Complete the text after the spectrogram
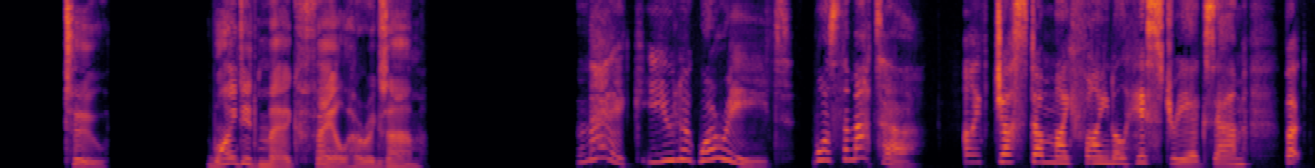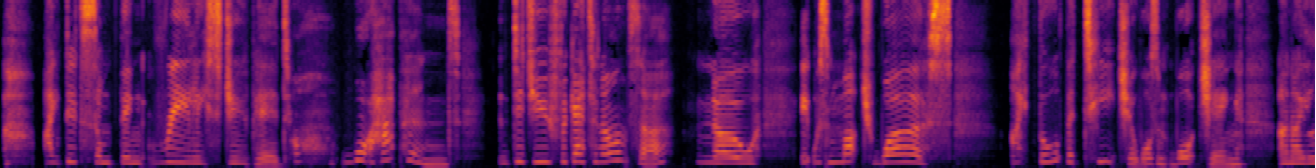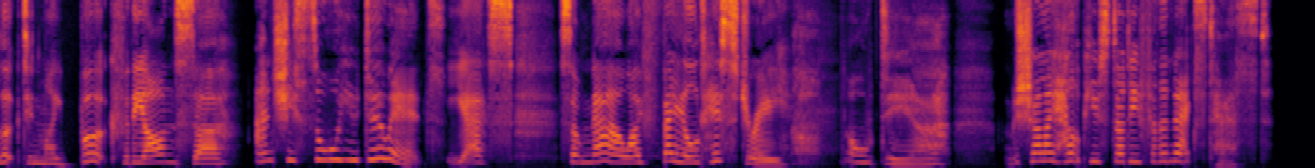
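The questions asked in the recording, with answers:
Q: Why did Meg fail her exam?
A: She looked in her book for the answer and the teacher saw her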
